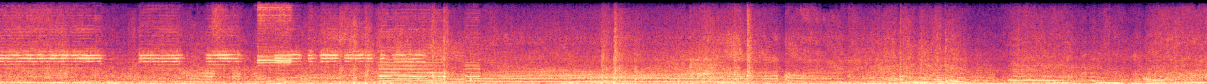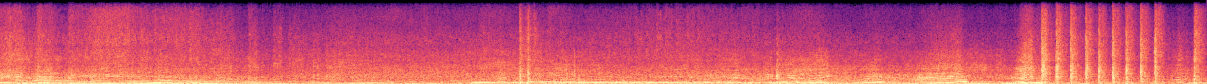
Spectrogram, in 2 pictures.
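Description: Car engines revving hard, their pitch rising and falling again and again, as cars drift and skid on a street, with horns sounding in short blasts in the first five seconds. Near the end comes a rapid run of sharp cracks, several a second.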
